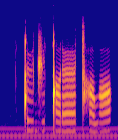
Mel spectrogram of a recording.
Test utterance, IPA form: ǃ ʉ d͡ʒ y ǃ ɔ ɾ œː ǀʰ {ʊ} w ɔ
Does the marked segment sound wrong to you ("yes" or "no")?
yes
